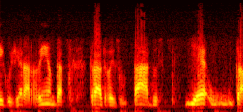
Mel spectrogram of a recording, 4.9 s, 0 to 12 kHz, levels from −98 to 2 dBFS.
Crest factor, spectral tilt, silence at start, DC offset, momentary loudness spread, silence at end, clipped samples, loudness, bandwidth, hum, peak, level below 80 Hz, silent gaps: 16 dB; -6 dB/octave; 0 s; under 0.1%; 17 LU; 0 s; under 0.1%; -25 LUFS; 8.4 kHz; none; -10 dBFS; -72 dBFS; none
